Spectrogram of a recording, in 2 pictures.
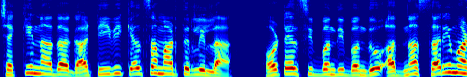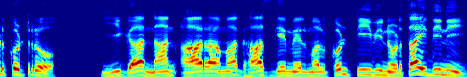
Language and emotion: Kannada, happy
